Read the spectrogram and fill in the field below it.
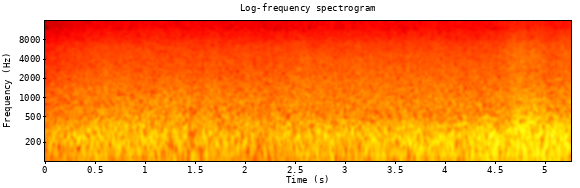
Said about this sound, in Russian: Волны, как бульдоги, со всех сторон морды в пене.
